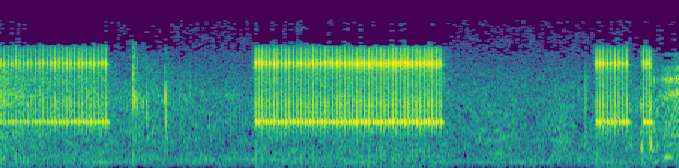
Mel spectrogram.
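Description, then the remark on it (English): A telephone call placed through an operator to North Tacoloma, California, rings out in steady electronic bursts, one long tone after a short opening one, separated by pauses, clear with a faint hiss between rings and no voices. “I am actually ringing North Tacoloma City.”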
